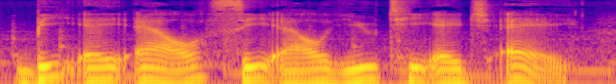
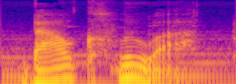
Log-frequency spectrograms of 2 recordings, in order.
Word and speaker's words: Balclutha: It's spelled B A L C L U T H A, which looks as though it ought to be pronounced Balclutha, but because the name is of Scottish Gaelic origin, that TH just gets left out in the cold. Balclua.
